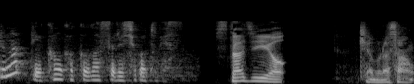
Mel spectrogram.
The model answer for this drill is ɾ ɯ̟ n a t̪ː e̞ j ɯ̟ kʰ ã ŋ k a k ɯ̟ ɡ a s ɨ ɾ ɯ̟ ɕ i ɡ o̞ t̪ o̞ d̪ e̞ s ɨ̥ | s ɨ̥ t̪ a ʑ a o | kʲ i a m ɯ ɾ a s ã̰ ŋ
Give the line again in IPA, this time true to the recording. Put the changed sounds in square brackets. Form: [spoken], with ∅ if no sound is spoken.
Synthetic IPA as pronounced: ɾ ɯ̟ n a t̪ː e̞ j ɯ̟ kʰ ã ŋ k a k ɯ̟ ɡ a s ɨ ɾ ɯ̟ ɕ i ɡ o̞ t̪ o̞ d̪ e̞ s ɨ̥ | s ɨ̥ t̪ a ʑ [i] o | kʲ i a m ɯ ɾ a s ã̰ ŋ

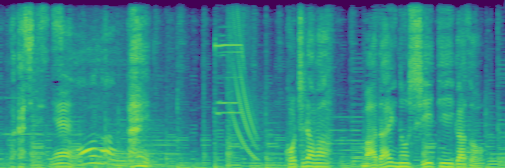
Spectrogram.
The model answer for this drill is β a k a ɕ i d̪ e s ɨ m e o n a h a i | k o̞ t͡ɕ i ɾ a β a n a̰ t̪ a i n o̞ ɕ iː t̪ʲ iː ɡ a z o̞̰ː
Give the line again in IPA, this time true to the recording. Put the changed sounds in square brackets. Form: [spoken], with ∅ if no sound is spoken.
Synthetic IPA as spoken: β a k a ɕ i d̪ e s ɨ [n] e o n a h a i | k o̞ t͡ɕ i ɾ a β a [m] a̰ [d̪] a i n o̞ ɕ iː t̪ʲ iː ɡ a z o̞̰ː

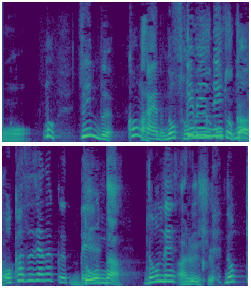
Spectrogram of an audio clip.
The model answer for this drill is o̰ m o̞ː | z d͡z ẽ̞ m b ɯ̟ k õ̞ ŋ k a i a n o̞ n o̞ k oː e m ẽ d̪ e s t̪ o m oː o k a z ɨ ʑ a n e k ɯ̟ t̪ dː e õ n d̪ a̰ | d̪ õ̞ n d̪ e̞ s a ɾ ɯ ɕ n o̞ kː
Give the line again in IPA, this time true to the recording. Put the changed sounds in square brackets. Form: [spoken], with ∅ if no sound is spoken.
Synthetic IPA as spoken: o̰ m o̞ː | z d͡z ẽ̞ m b ɯ̟ k õ̞ ŋ k a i a n o̞ n o̞ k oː e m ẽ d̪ e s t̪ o m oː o k a z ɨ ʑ a n [a] k ɯ̟ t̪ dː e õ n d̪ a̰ | d̪ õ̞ n d̪ e̞ s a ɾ ɯ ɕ n o̞ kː

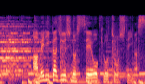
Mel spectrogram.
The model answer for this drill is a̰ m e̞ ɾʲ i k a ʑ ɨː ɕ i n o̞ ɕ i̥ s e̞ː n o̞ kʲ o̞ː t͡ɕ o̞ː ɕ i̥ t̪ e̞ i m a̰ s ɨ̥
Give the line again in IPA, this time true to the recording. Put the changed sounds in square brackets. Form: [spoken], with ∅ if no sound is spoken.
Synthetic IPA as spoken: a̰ m e̞ ɾʲ i k a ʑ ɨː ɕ i n o̞ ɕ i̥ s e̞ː [∅] o̞ kʲ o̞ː t͡ɕ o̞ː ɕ i̥ t̪ e̞ i m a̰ s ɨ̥

